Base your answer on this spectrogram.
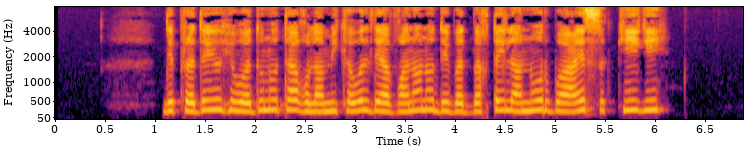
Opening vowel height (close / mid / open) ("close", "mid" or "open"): mid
